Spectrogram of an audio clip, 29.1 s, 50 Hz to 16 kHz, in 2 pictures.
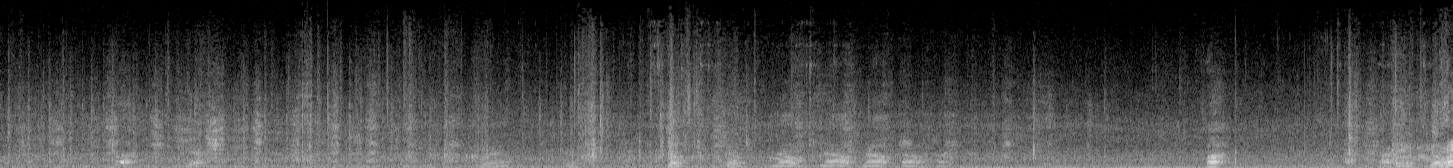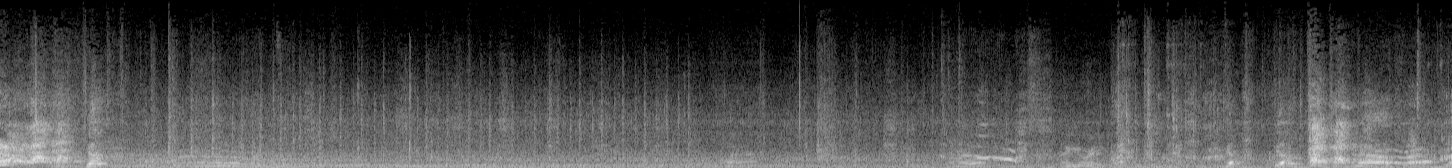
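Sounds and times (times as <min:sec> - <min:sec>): dogs barking and yipping: 0:13.2 - 0:21.8, 0:22.4 - 0:29.0
dog whining: 0:13.8 - 0:17.7, 0:24.0 - 0:25.1, 0:27.6 - 0:29.0.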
